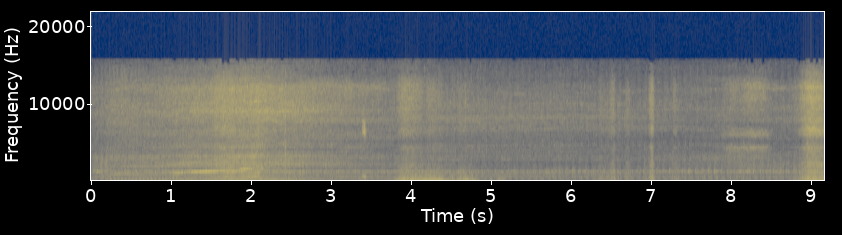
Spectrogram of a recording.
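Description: A motorcycle engine in a video game revs and accelerates, its close, loud drone climbing in pitch and then settling into a steady run with some clattering.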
